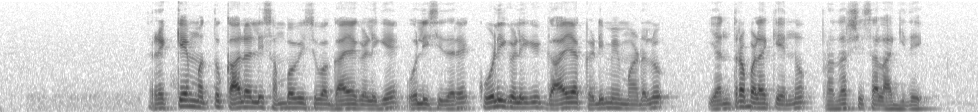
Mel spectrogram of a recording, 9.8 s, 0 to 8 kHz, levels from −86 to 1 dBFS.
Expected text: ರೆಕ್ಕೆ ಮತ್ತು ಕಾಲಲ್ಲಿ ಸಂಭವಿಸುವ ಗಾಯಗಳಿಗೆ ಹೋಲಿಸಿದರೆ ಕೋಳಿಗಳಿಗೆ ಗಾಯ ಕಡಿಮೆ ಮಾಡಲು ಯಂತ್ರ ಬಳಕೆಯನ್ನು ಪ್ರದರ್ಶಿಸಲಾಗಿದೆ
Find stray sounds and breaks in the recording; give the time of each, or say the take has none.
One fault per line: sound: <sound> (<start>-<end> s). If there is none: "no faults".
no faults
